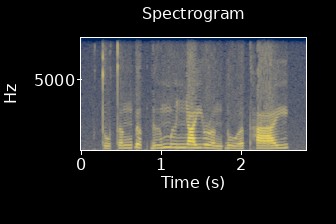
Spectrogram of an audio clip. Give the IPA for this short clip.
t̪ u˨˩˨ t̪ ə˧˥ ŋ ɗ ə˨˩ k̚ ɗ ɨ˧˥ m ɨ˧ ɲ a˧ j ɹ ə˨˩˨ ŋ ɗ u˨˩˦ ə̯ t̪ʰ a˧˥ j

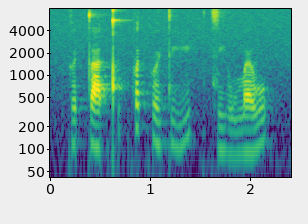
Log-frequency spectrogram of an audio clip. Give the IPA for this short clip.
k ɵ˨˥ t̚ t̪ aː˨ t̚ kʷʰ ɐ˥ k̚ f ɐ˥ t̚ f ɵ˨˧ ɥ t̪ iː˨˥ | t͡s iː˨˩ w m ɐ˨˥ w

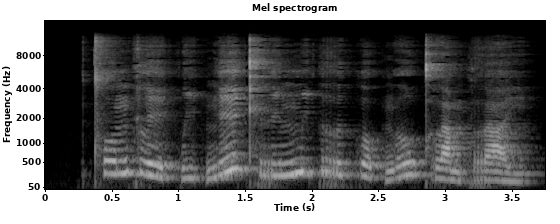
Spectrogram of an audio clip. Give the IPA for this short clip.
tʰ o˦˥ n k l eː˨˩ k̚ w i˨˩ ʔ ŋ eː˥˩ kʰ r i˦˥ n m i˥˩ ʔ r ɯ˦˥ k̚ l o˨˩ k̚ ŋ ɤː˥˩ w kʰ l a˨˩ m p r a˨˩ j

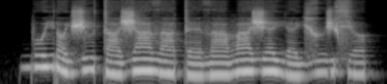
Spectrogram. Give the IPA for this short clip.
b o˦ j ɾ ʌ˨ j ʒ ɯ˦ t a˨ ʒ a˦ ð a˨ t ɛ˨ ð a˨ β a˦ ʒ ɛ˦ j ɛ˨ j ɣ ɯ˦ ʒ sʲ ʌ˦

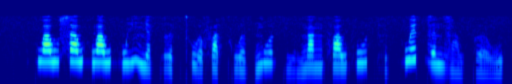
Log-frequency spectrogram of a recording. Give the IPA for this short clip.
k w a˧ w s a˧ w h w a˧ w h w i˨˦ ɲ a˨˩ k̚ ɣ ə˨˩ t̚ t̪ʰ ṵ˧˨ ə̯ f a˨˩ t̚ k w əː˨˩ k̚ m u˧ ə̯ k i̤˨˩ ə̯ ŋ a˧ ŋ f a˧ w h w u˦˥ t̚ h ɨ˨˩ k̚ h w ɛ˦˥ t̚ z ə˧ n z a̤˨˩ w k ə˧˩˨ w

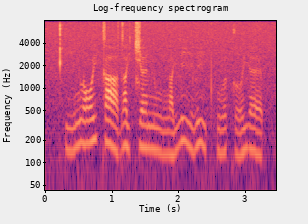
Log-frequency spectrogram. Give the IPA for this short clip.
kʰ iː˩˧ n l ɔː˧˥ j k aː˥˨ d a˥˨ j t͡ɕ ɛː˧ n ʋ u˩ ŋ a˩˧ j l iː˥˨ l iː˥˨ pʰ u˩˧ ə̯ k ɤː˩˧ j ɛː˧˩ p̚

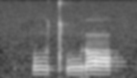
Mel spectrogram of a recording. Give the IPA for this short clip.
h o tʼ o ɾ ɒ

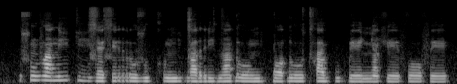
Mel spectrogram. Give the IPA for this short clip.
s ũ˦ v ã˦ n iː˦ k iː˨ z ɛ˨ s ɪ˦ r o˨ z u˨ kʰ ʊ˨ ŋ i˨ ɡ a˨ r i˨ d ã˦ ɗ oː˨ ŋ i˨ k͡p ɔ˨ ɗ oː˦ tʰ a˦ kʷ e˨ k͡p eː˨ ɲ ã˨ ʃ eː˨ f oː˦˨ f e˦

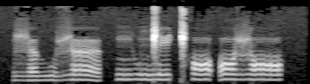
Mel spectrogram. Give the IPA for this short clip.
ɮ œ˨ v u˨ ɮ œ˦˨ | ɲ u˦ ŋ͡ǁ e˦ ǁʰ ɔ˦ ʔ ɔ˦ ɮ ɔ˦

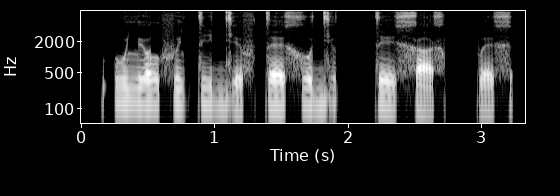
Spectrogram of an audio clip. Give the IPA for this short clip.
ʔ u˦ lʲ ɔ˦ l f ɪ˦ lʲ t i˦ dʲ ɛ˧˩˧ f t ɛ˦ x ʊ˦ dʲ ʊ˥˨ tː e˥˨ x a˧˩˧ x pː ɛ˨˦ x

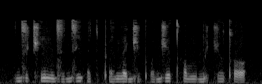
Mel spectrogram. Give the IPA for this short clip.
d͡z ɯ t͡ʃʼ i m d͡z ɛ̤ d͡z i̤ ʔ ɛ̤ t͡s pʼ ɛ̤ m ɾ ɛ d͡ʒ ɛ̤ pʼ ɔ̤ d͡ʒ ɯ t̪ʰ ɔ m ɘ b ɯ t͡ʃ ɔ̤ tʼ ɔ

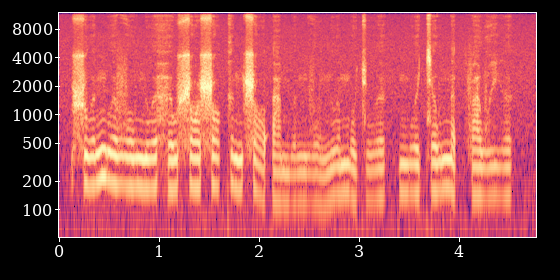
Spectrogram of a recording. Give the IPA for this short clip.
ʂ u˧˥ ə̯ ŋ u˧ ə̯ v o˧ w n u˧ ə̯ h ə˧˥ w ʂ ɔ˧˥ ʂ ɔ˧˥ k ə˧˥ ŋ ʂ ɔ˨˩ ʔ a˨˩ m w ə˨˩ ŋ v o˨˩˨ n u˧ ə̯ m o˨˩ c u˧ ə̯ | m u˨˩ ə̯ c ə˧˥ w n a˨˩ t̚ f a˧ w ɣ i˧ ə̯

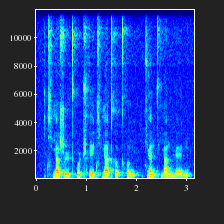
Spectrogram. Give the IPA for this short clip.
t͡ɕʰ j ä˥ ʂ ɻ̩˧˥ t̪ʰ u˥˧ ʈ͡ʂʰ e˥˩ ɪ̯ t͡ɕʰ j ä˥ kʰ ɤ˥˧ kʰ ɤ˥˩ ŋ | t͡ɕ ɥ ɛ˥˩ n t̪ʰ j ä˧˥ n̪ ɥ ɛ˨˩˦ n

